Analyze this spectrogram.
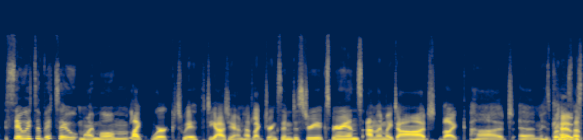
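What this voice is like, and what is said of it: South Dublin Blackrock Irish accent. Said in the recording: “You have a Blackrock accent, by the way. Even when you, I was like, yeah, you're from Dublin ... Blackrock is D4”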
